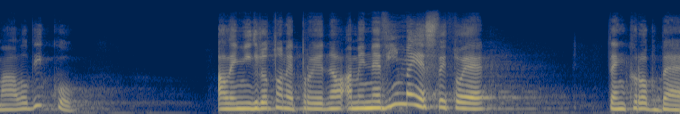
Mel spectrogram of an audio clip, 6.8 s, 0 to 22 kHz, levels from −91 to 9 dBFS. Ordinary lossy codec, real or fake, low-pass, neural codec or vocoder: Opus, 64 kbps; fake; 14.4 kHz; autoencoder, 48 kHz, 32 numbers a frame, DAC-VAE, trained on Japanese speech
